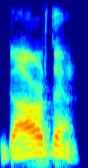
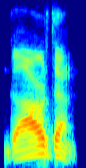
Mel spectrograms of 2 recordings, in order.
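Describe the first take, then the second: Both takes have the same delivery.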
